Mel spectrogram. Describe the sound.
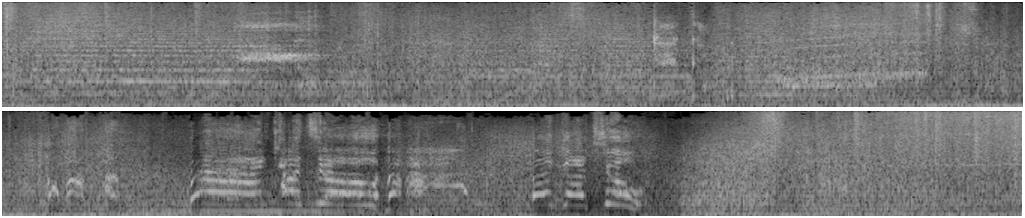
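A big explosion in the trailer for the Batman film booms, as Penguin tries to get away from Batman, through a dense, loud mix of rumbling low end, swelling music and muffled voices, with the roar sustained for several seconds before sharper effects cut in.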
